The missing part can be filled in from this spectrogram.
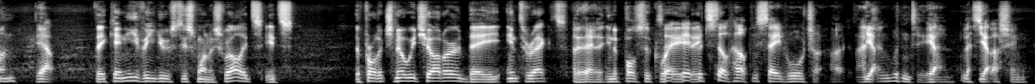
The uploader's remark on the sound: An interview I recorded at the Caravan Salon Dusseldorf.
